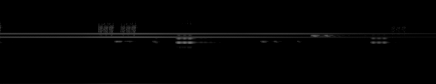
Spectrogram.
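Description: Constant high-pitched ringing tone runs throughout, with brief hissing and chirping bursts over it: a simulation of tinnitus that never goes quiet.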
